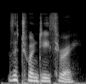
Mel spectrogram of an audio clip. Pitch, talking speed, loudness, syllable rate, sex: 155 Hz, 210 wpm, -17 LUFS, 5.6 syllables/s, male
